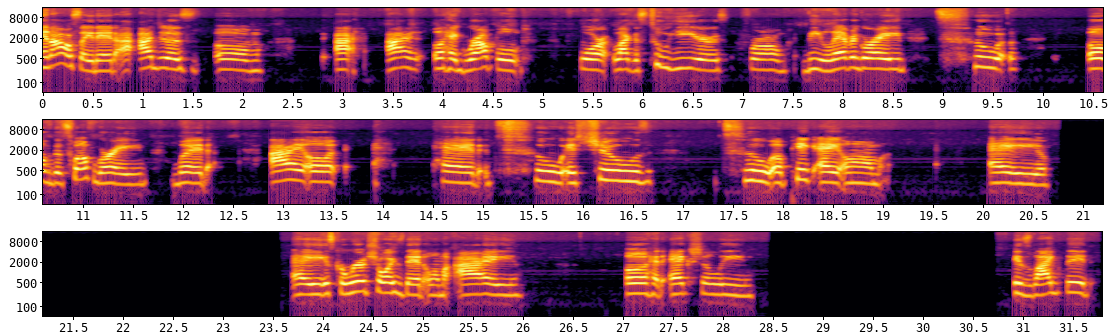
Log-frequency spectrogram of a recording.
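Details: Stuttering in an adult woman, a senior college accounting student, who has stuttered since childhood, has a family history of stuttering, and began speech therapy in college.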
